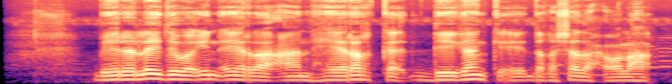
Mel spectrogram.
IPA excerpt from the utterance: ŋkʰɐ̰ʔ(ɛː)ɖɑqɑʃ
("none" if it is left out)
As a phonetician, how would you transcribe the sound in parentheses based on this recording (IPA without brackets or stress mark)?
ɛː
